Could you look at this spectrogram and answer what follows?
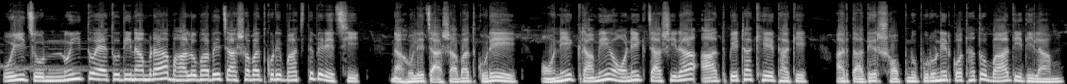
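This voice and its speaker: A man's voice: high-pitched, lively intonation, fairly quick. A man voicing an easygoing, hardworking farmer and husband in a cartoon folk tale. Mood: content, reasonable. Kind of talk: Bengali cartoon fairy-tale dialogue.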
